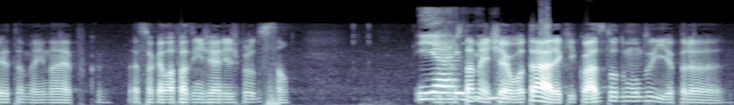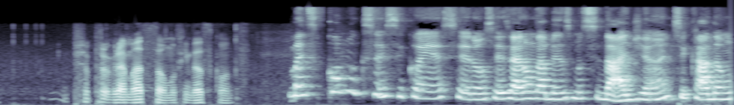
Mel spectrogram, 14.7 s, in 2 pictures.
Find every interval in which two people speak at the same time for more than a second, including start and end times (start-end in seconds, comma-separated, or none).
none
